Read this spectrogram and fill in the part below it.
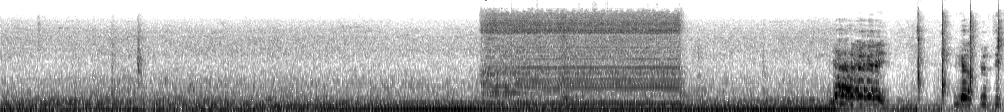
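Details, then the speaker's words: Foxbody Mustang with Holley EFI during first start-up prep: fuel pump relay jumped to power the pump without the ECU. Steady hum with a bright, even high whine for a couple of seconds. Normal priming, building fuel pressure. "we're gonna put power to it and what I'm gonna do is I'm gonna jump out the fuel pump relay so I don't have the ECU or anything on"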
